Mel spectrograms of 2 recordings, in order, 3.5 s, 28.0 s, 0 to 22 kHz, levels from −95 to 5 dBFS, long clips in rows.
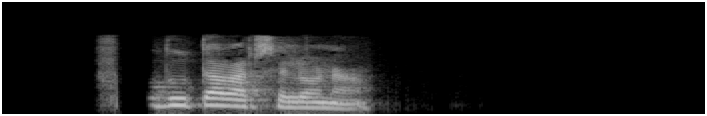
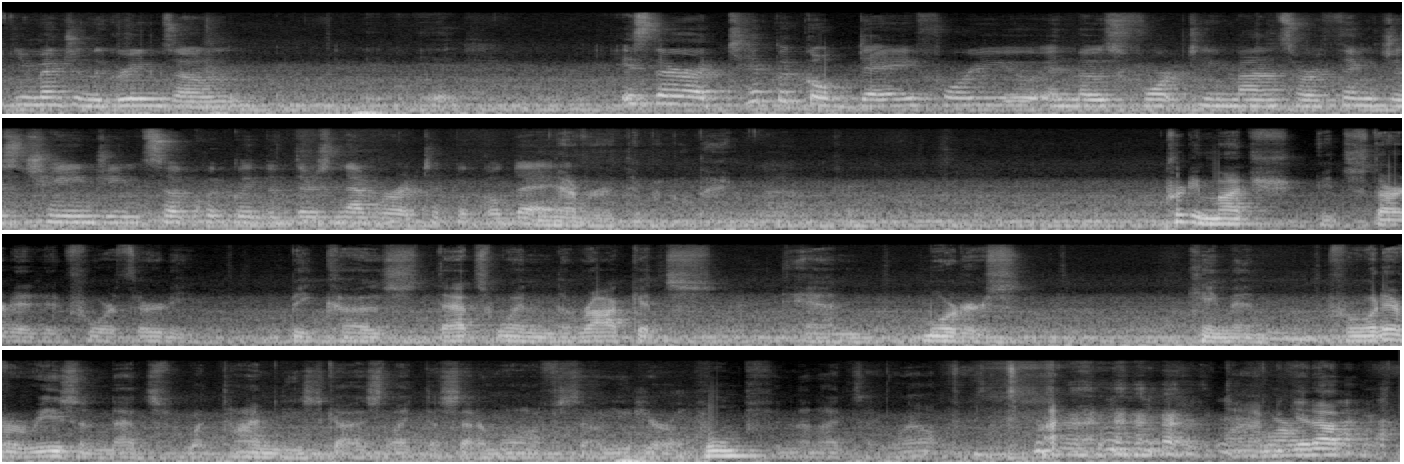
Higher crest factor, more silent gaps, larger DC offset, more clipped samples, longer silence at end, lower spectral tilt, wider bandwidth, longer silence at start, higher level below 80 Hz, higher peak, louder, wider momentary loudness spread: about the same, 22 dB vs 18 dB; first, 0.60-0.72 s vs none; neither; neither; first, 1.7 s vs 0 s; second, -5 dB/octave vs -7.5 dB/octave; second, 7.8 kHz vs 16 kHz; first, 0.5 s vs 0 s; second, -68 dBFS vs -38 dBFS; about the same, -4 dBFS vs -2 dBFS; about the same, -22 LUFS vs -22 LUFS; about the same, 14 LU vs 12 LU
